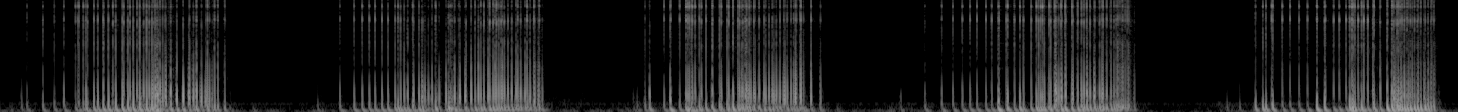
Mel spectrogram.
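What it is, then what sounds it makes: Plastic bottle cap. Small hollow red plastic bottle caps, one held in each hand, are scratched and tapped with fingernails and fingertips close to the microphones. The sound comes in five dense bursts of rapid, crackling taps and scratches, each lasting about one and a half seconds and separated by short pauses. The tone is soft and mostly low, with a faint high edge.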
